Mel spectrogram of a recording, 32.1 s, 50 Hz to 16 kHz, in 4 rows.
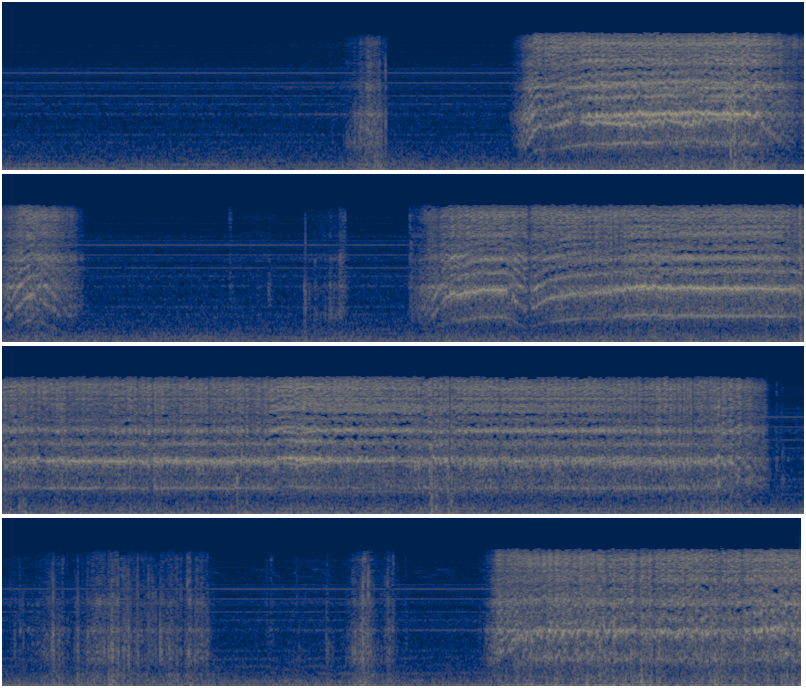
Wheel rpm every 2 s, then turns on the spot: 0, 0, 70, 130, 10, 10, 120, 160, 160, 160, 160, 100, 20, 10, 90, 160.
24-28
